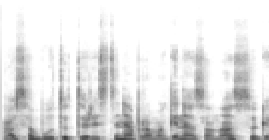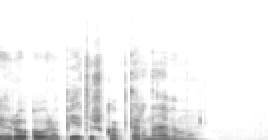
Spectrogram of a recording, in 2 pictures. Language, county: Lithuanian, Šiauliai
